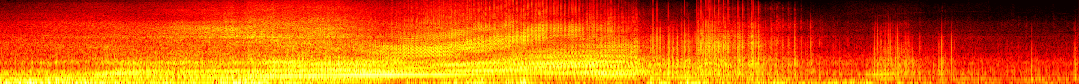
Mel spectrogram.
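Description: Chevrolet Camaro accelerating hard past and away, its engine revving up in pitch, loudest a couple of seconds in, then fading into the distance over the last few seconds.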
